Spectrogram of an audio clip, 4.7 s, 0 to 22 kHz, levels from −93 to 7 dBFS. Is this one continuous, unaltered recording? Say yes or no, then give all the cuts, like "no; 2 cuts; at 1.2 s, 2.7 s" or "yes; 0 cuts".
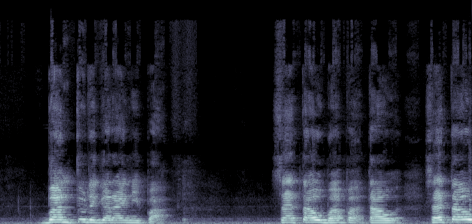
yes; 0 cuts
